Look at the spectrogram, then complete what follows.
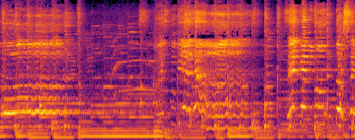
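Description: A woman singing a Spanish-language ballad into a microphone over a karaoke backing track. The voice drops out for a couple of seconds near the middle while the backing music carries on, then comes back in.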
